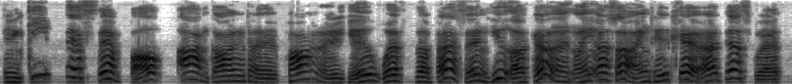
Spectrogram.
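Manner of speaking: put-on high, slow elderly teacher; quavery old teacher voice; old person voice. Same old teacher voice continues.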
